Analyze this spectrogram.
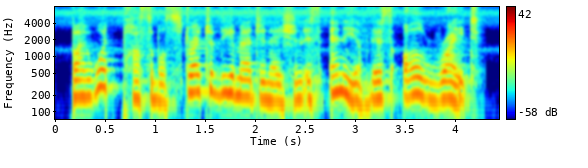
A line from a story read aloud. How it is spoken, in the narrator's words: Ethan snapped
